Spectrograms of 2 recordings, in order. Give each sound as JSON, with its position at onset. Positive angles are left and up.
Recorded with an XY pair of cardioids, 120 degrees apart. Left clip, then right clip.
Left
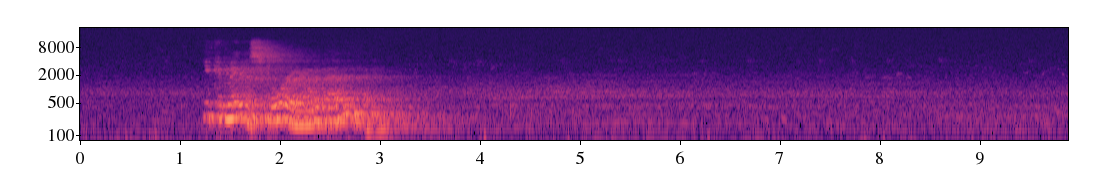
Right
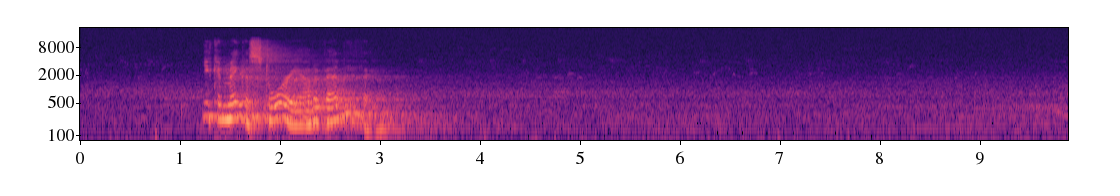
{"t": 1.2, "sound": "a woman speaking", "azimuth_deg": -65, "distance_m": 1.4}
